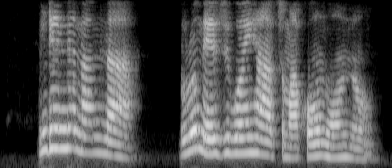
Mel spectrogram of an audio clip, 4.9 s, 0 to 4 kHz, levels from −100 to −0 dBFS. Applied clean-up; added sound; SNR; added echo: neural mask model DeepFilterNet 3.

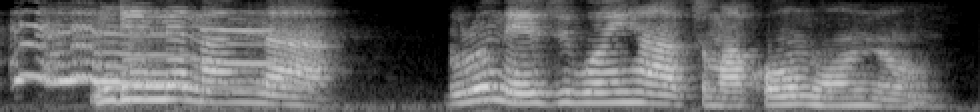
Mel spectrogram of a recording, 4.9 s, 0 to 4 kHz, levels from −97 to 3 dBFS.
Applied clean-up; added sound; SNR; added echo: none; Chicken, rooster; 7 dB; reverberation time 0.3 s.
